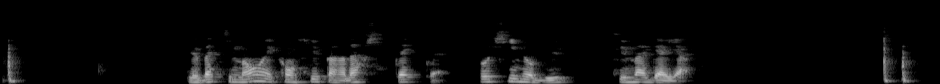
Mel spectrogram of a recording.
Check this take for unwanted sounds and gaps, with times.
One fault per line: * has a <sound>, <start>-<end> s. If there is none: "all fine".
all fine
